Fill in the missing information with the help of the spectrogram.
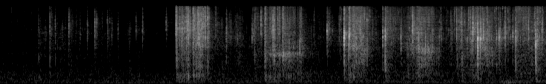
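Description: A palm-sized, cream-colored rose of rolled dry soap curls with hollow, layered petals is held in both hands and crushed and crumbled by fingers into flakes over a pile of soap shavings, with other soap roses sitting nearby. Faint, sparse crackles give way to loud bursts of dry, crisp crinkling and crunching that are bright and high with no low end. The crumbling comes in repeated waves as the petals break apart into flakes.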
